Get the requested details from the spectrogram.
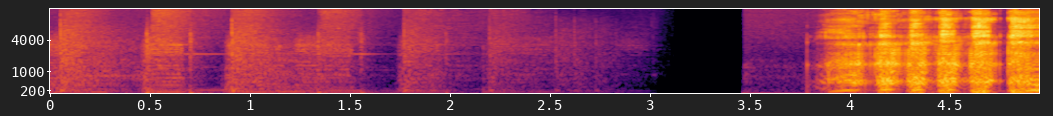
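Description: After a quiet pause, someone clears their throat loudly, a rough rasping sound in several quick, rhythmic bursts, with softer tonal sounds fading out beforehand.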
